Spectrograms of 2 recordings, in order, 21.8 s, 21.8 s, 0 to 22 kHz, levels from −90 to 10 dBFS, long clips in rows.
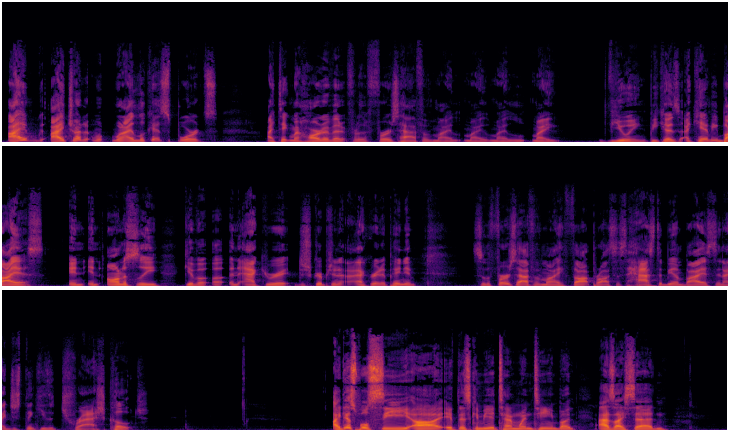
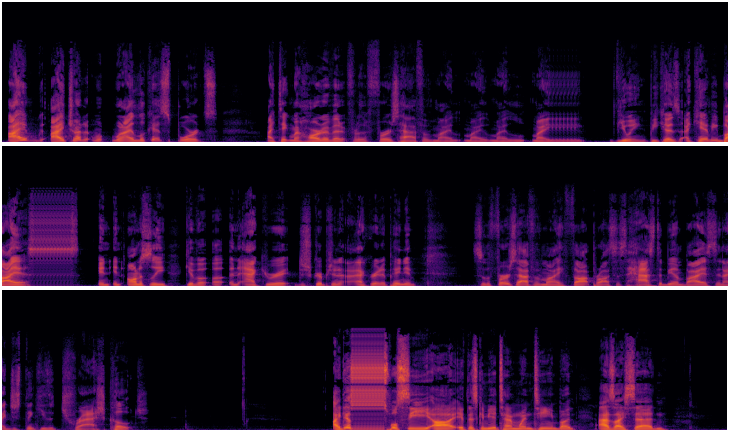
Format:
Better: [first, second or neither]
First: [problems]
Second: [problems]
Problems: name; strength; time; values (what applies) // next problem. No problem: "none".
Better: first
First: none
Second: audio freezing; at 5.5 s, at 7.5 s and at 18 s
